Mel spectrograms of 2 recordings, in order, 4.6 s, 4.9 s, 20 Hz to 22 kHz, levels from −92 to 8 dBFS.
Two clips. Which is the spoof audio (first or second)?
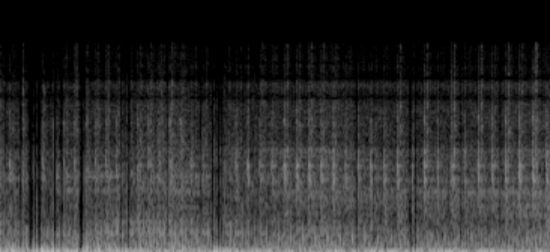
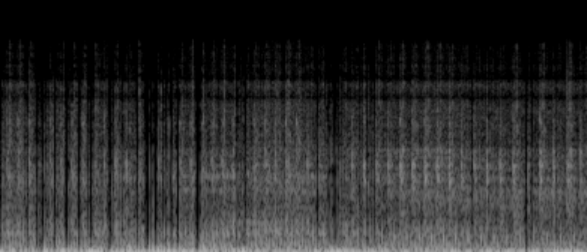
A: second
